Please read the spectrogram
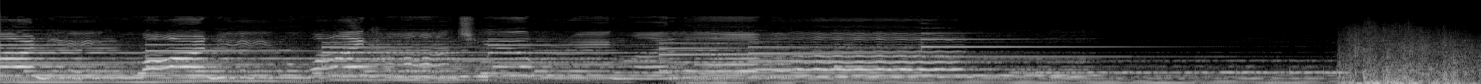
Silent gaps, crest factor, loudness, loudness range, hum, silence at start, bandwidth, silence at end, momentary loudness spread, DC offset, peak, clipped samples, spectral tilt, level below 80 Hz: none; 18 dB; -19 LUFS; 13 LU; none; 0 s; 10 kHz; 0 s; 16 LU; under 0.1%; -2 dBFS; under 0.1%; -6 dB/octave; -36 dBFS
